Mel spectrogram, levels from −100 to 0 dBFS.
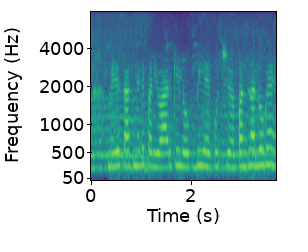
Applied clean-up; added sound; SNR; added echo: none; Buzz; 12 dB; none.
